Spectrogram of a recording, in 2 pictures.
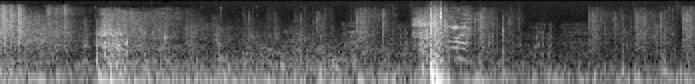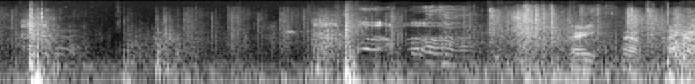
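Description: Gunfire in the video game Abiotic Factor, with three loud, sharp blasts standing out over a continuous busy game soundscape, plus occasional mechanical thumps and a voice speaking in the background.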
